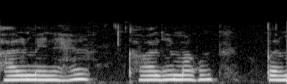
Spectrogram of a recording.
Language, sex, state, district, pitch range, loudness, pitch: Chhattisgarhi, female, Chhattisgarh, Raigarh, 205-215 Hz, -12 LUFS, 210 Hz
